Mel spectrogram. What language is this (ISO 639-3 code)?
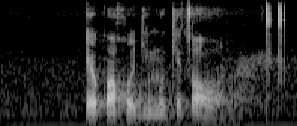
tsn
